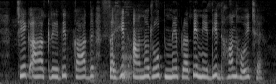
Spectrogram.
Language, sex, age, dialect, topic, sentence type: Maithili, female, 18-24, Eastern / Thethi, banking, statement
